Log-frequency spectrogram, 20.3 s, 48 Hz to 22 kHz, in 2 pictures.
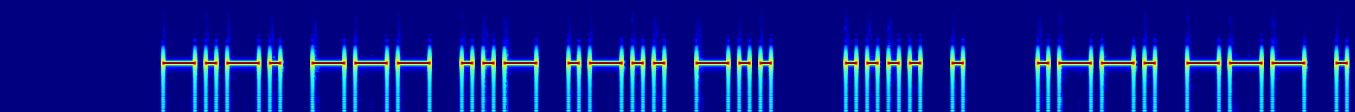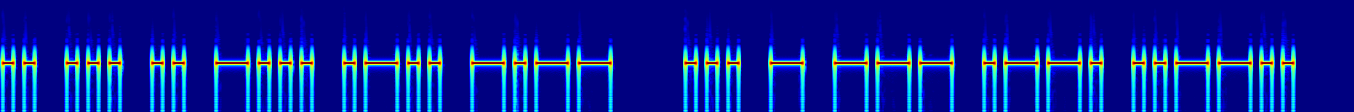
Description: Morse code, heard as a keyed tone, about 15 wpm, 700 Hz. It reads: COULD HE POSSIBLY STOP?
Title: Sentences from Top 1300 Words 15wpm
